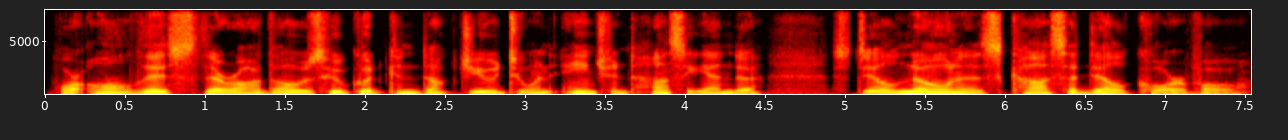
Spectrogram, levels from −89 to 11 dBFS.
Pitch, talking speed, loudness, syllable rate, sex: 125 Hz, 150 wpm, -19 LUFS, 4.2 syllables/s, male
